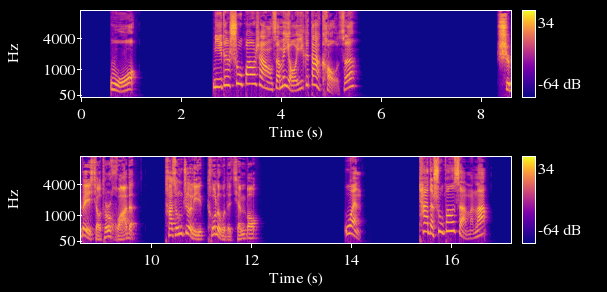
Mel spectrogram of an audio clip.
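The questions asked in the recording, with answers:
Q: 他的书包怎么了?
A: 被小偷划了一个大口子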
